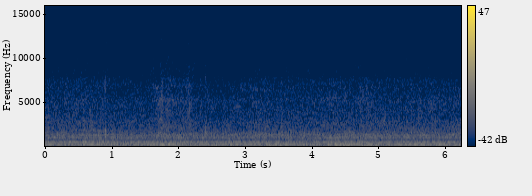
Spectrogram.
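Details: Buzz of a honey bee colony in a new swarm hive being checked by its keeper; an even, continuous hum with a steady tone and a few faint ticks near the start.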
